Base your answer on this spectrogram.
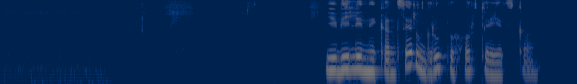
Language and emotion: Russian, neutral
